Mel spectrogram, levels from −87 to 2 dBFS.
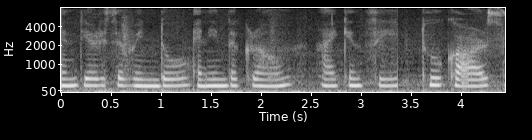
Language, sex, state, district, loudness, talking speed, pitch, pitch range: English, female, Arunachal Pradesh, Papum Pare, -15 LUFS, 190 wpm, 235 Hz, 230-245 Hz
